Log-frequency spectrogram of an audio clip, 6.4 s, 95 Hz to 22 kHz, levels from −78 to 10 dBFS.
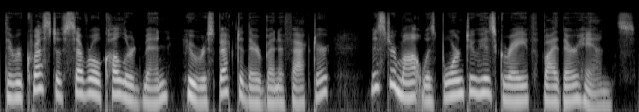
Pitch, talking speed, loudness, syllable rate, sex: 195 Hz, 195 wpm, -17 LUFS, 5.8 syllables/s, female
